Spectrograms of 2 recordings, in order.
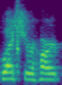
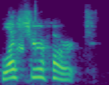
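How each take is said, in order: First: It is said in a warm, sympathetic tone. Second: It is said in a mocking, condescending tone. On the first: The speaker feels sorry for the listener. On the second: The speaker thinks the listener is stupid.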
